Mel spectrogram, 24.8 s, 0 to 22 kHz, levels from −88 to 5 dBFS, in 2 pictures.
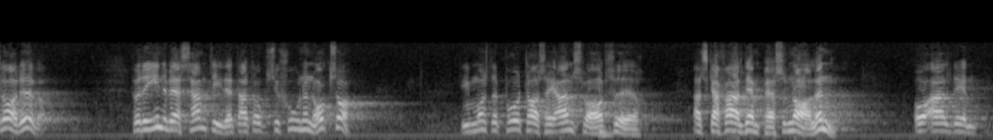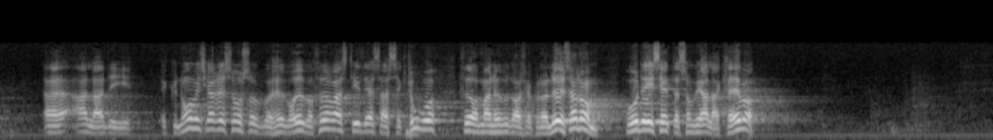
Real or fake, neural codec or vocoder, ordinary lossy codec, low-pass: real; none; none; 7.2 kHz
